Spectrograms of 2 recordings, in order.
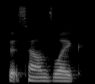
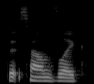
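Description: No difference in how they are said.

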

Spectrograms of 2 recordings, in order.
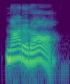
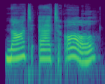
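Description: First: The Ts are quick, linked D-like sounds. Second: The Ts are crisp, separate T sounds. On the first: "sounds like not at all" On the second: "not at all sounds like"

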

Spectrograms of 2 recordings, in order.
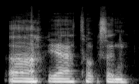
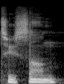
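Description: First: The name is said with a 'ks' sound. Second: The name is said with no 'k' sound. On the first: The speaker calls it wrong. "I got called out for that one in the comments" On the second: The speaker calls it right. "which I believe is the correct pronunciation"

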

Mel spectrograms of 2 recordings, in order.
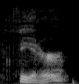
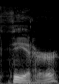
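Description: First: It is said with an American accent. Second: It is said with a British accent.

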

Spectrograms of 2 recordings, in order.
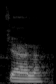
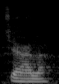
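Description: The two takes are said the same way.

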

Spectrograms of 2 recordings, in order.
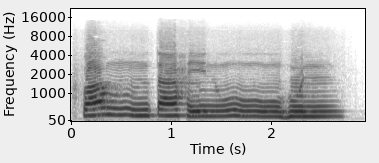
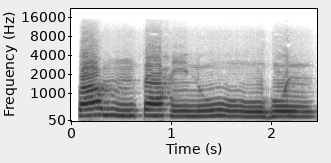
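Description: Both takes have the same delivery.

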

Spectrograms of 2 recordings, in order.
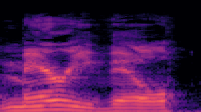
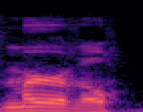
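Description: First: The name is said the Northern way. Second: The name is said the local Southern way. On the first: This is how outsiders say the name. The speaker calls it wrong. "y'all Yankees, you're going to call it" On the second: This is how locals say the name. The speaker calls it right. "but it's"

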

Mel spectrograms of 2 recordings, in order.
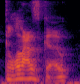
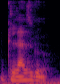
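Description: First: It is said with an English accent. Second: It is said with a French accent.

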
